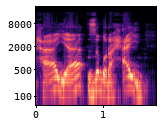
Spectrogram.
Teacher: হা হরফকে হলকের মধ্যখান থেকে উচ্চারণ করব হা ইয়া জবর হাই কারণ হার মখরাজ হলকের মধ্যখান থেকে হবে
